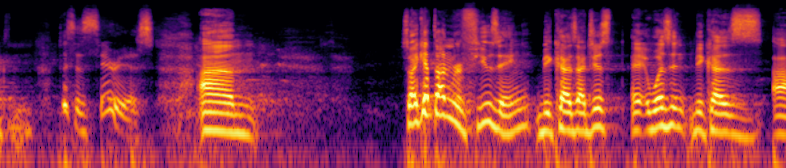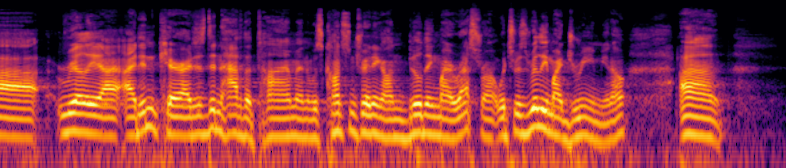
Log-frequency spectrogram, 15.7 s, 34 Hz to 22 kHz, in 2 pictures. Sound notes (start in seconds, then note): 1.7 laughter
